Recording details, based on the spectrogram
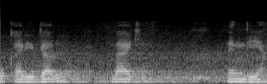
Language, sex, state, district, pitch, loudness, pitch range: Garhwali, male, Uttarakhand, Tehri Garhwal, 125 Hz, -19 LUFS, 120-130 Hz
